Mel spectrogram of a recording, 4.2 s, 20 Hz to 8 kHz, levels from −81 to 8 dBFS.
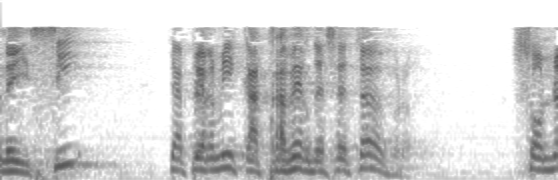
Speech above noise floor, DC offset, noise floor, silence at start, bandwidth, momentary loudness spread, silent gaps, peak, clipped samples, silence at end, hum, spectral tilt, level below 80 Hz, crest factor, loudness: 38 dB; under 0.1%; -63 dBFS; 0 s; 5.2 kHz; 15 LU; none; -4 dBFS; under 0.1%; 0 s; none; -8.5 dB/octave; -52 dBFS; 22 dB; -24 LUFS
